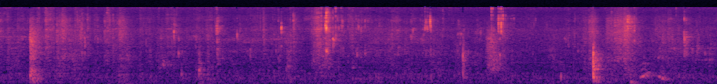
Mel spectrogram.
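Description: Eating sounds from people chewing barbecued pork ribs: scattered, irregular wet mouth smacks and small clicks, the sharpest about six seconds in.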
